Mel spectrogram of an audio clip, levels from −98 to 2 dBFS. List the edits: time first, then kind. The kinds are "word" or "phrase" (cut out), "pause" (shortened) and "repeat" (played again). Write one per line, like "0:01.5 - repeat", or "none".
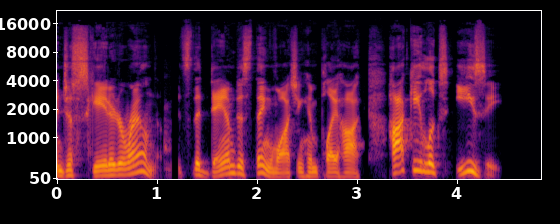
none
